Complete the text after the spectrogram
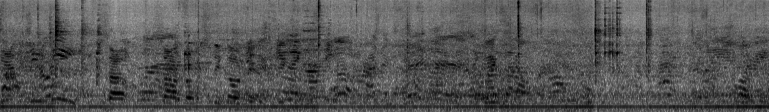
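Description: Plates and metal tongs clink.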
